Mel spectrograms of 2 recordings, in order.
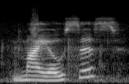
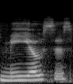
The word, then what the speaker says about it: meiosis: It's about meiosis. I have heard it pronounced meiosis, but I think the proper pronunciation is meiosis.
